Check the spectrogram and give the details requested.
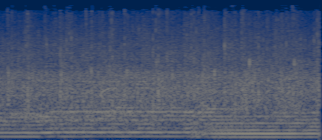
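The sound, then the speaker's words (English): An audience of an order called the Ordo Vitalis applauds as a new initiate's blindfold is taken off at his initiation, in a dense, steady wash of clapping that holds for the whole stretch, with a low sustained droning tone running underneath. “The unholy congregation gave a thunderous applause as the initiate's blindfold was finally taken off.”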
